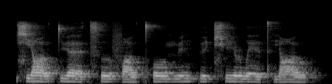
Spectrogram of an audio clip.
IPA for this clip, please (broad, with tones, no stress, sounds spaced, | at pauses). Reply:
ɕ j ɑ˨˦ ʊ̯ t̪ ɥ ɛ˨˩ t͡sʰ ɹ̩˥˨ f ɑ˨˩ ʊ̯ t̪ʰ o˦ ʊ̯ m y˦ n p y˥˨ t͡ɕʰ i˦ ɻ w e˥˨ ɪ̯ t̪ʰ j ɑ˥˨ ʊ̯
